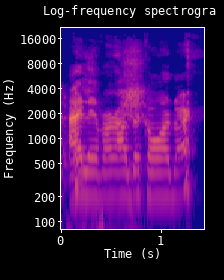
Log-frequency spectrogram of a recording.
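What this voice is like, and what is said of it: Attempted Swedish or JFK accent. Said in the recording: “spot on Swedish accent ... That's not a Swedish accent or a JFK accent.”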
